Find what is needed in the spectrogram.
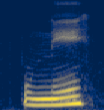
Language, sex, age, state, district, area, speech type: Punjabi, female, 18-30, Punjab, Sangrur, urban, read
